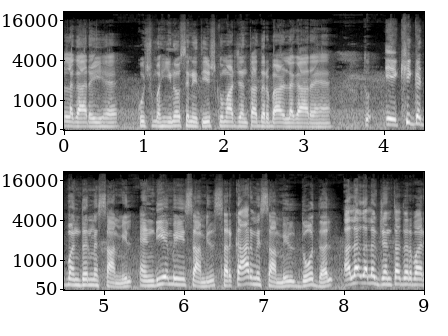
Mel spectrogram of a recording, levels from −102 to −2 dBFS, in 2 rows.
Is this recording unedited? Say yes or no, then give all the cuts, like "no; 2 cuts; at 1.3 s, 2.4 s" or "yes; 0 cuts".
yes; 0 cuts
